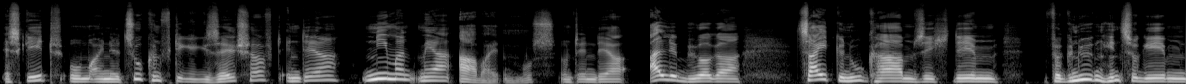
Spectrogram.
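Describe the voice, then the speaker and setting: Animated male podcast host. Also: a little high, dry recording, studio quality. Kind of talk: introducing a radio play, conversational presenting.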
